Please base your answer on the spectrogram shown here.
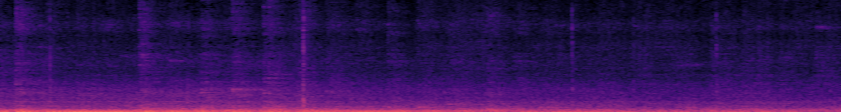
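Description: Steady low motor hum with fast regular pulsing and faint background noise, a suction therapy device running.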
